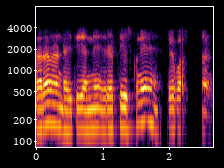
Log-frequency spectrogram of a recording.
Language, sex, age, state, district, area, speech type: Telugu, male, 45-60, Andhra Pradesh, Eluru, rural, conversation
